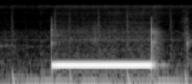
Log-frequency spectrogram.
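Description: A telephone busy signal on an unanswered call to a company: a single steady, unbroken tone lasting about a second, sounding alone over a faint background hiss.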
